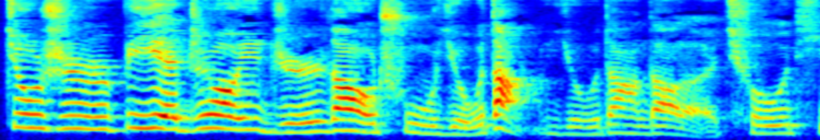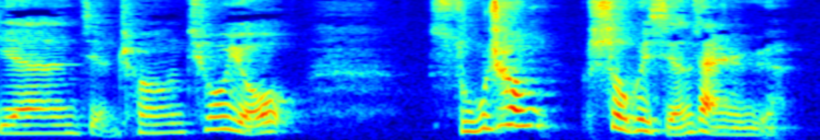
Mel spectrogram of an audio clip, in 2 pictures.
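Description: A woman's voice: mid-range voice, very animated, a little slow, a little mellow. A woman acting a young, sentimental, theatre-loving new graduate in a naturalistic audio drama, speaking in a hesitant, conversational way. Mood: easygoing, self-mocking. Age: young adult. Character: young woman fresh out of university, wandering, sentimental theatre lover.

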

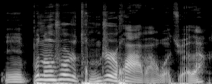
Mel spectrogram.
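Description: A man's voice: medium pitch, huge pitch swings, fast talker, creaky. A man co-hosting a podcast, chatting about audio gear in a blunt, colloquial way and often tagging points with checks for agreement. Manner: blunt, colloquial, seeks agreement with tag questions. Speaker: podcast co-host.

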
